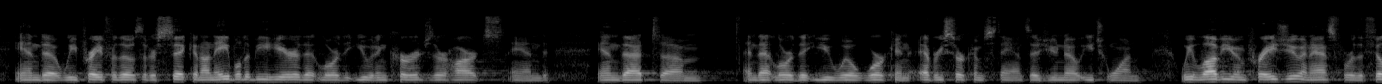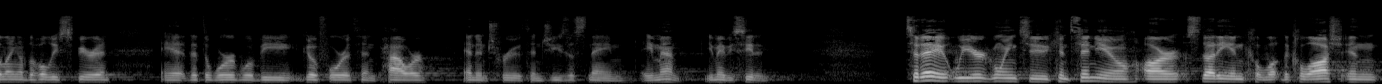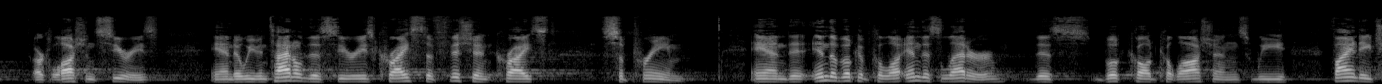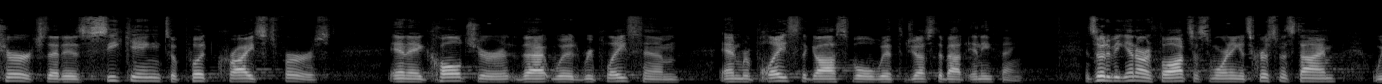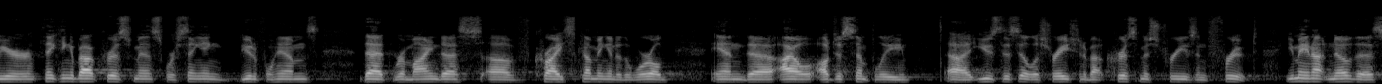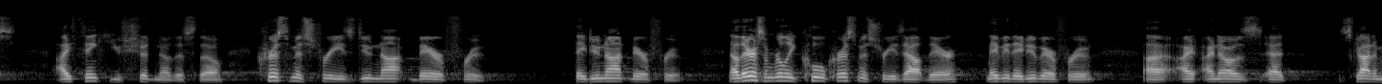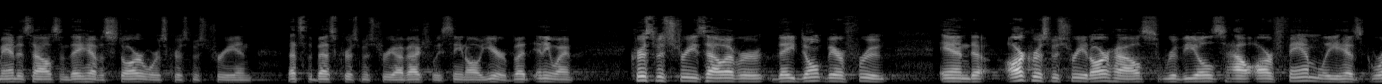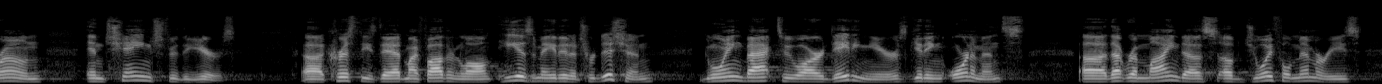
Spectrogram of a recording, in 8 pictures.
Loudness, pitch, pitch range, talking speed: -28 LUFS, 125 Hz, 115-140 Hz, 165 wpm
